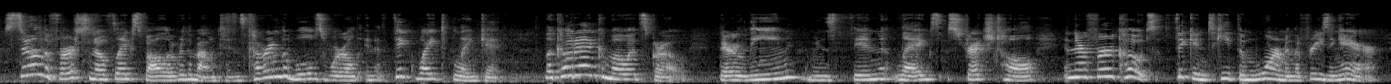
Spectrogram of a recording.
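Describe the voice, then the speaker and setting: A woman in her thirties reads to children in a fairly high, very animated voice. Her delivery is teacherly, moving between storytelling and explanatory asides. It is a home recording in a small room, with some background noise. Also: rough recording. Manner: expressive, teacherly, pausing to explain words. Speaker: children's picture book reader.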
